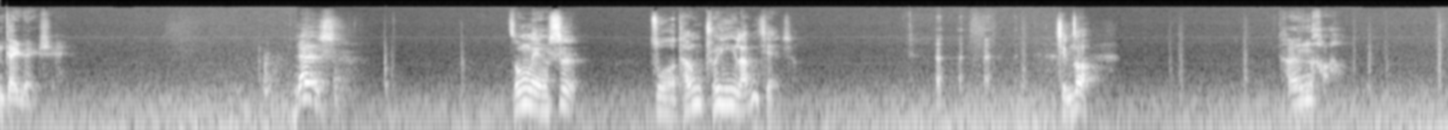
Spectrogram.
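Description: A middle-aged man speaks cheerfully nearby.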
